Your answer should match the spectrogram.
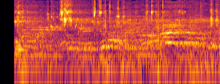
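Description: Basketball being dribbled on a hardwood court, a few bounces, under a commentator's voice.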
